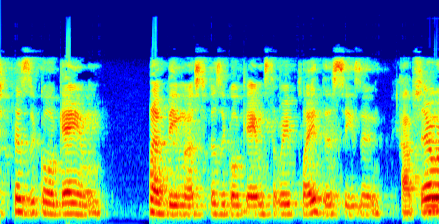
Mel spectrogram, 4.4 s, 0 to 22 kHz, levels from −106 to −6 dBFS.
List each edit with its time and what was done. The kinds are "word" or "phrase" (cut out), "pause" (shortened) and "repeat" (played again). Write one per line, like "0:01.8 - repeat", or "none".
0:01.5 - word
